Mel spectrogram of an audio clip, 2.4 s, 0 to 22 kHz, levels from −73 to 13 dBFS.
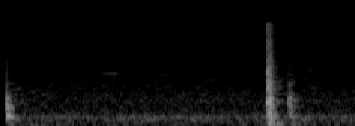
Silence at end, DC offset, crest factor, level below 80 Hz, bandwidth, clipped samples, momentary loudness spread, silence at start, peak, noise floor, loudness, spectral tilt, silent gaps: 0.35 s; under 0.1%; 28 dB; -52 dBFS; 11.5 kHz; under 0.1%; 26 LU; 0.05 s; -8 dBFS; -55 dBFS; -31 LUFS; -4.5 dB/octave; none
